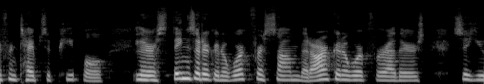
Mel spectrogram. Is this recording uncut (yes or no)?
no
